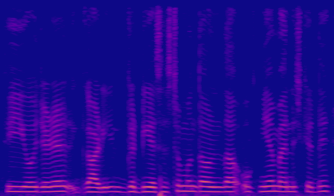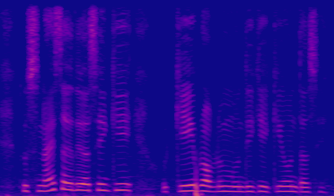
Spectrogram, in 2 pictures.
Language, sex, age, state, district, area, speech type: Dogri, male, 18-30, Jammu and Kashmir, Reasi, rural, spontaneous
